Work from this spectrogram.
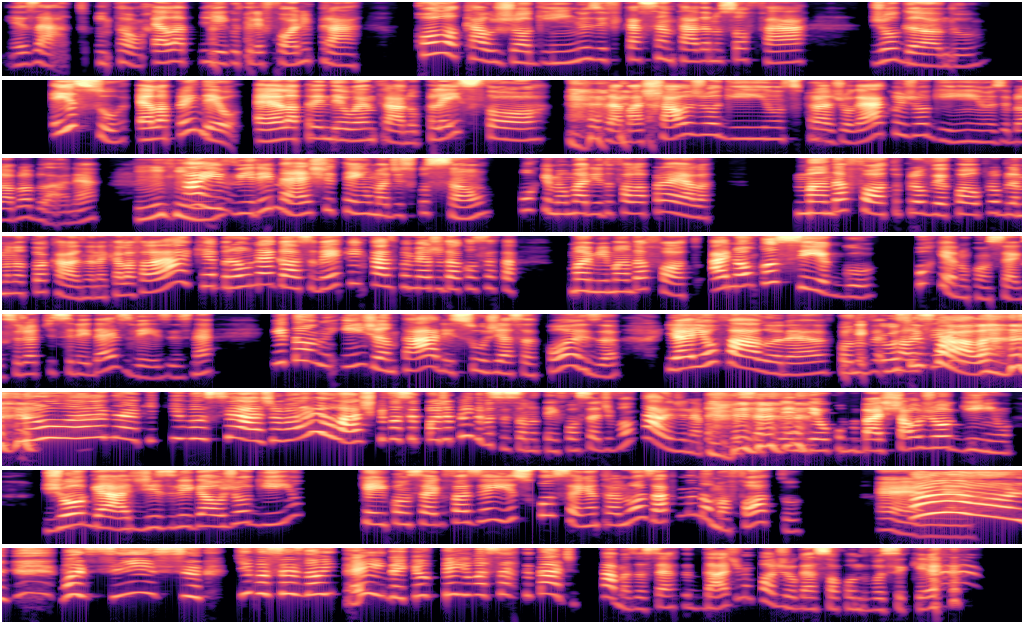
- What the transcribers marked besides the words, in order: other background noise; laugh; laugh; put-on voice: "Ai quebrou o negócio, vem aqui em casa para me ajudar consertar"; put-on voice: "Ai não consigo"; chuckle; put-on voice: "Ai, Luana, que que você acha?"; laugh; laugh; put-on voice: "Ah, mas isso, que vocês … uma certa idade"; chuckle
- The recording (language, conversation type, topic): Portuguese, advice, Como lidar com a pressão para concordar com a família em decisões importantes?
